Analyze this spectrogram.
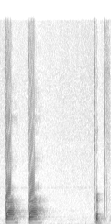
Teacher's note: Kalau p pa pep enggak keluar anginnya.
